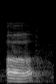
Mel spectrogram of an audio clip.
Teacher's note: जैसे ही हम अ की ध्वनि को उच्चारित करते हैं, बोलने का प्रयास करते हैं, तो आप देखेंगे कि कंठ के पास दबाव पड़ता है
